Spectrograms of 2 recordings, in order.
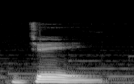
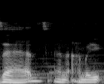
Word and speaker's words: Z: এক্স ওয়াই এন্ড জেড ব্রিটিশে বলে জেড American হচ্ছে আমাদের জি বলা হয় উচ্চারণটা জি করা হয় ঠিক আছে এগুলো হচ্ছে আমাদের সম্পূর্ণ লেটারের স্পেলিং স এগুলো আমাদের সঠিকভাবে শুদ্ধভাবে করতে হবে।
